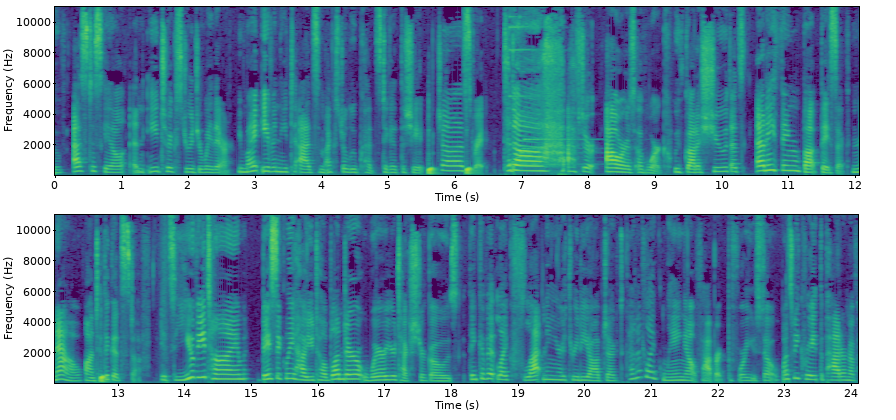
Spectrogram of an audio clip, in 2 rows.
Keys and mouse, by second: 5.2 g, 13.4 click, 14.2 click.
